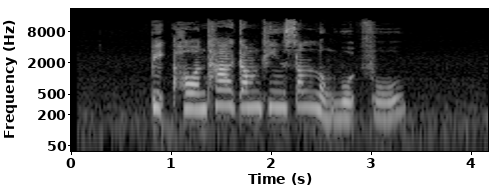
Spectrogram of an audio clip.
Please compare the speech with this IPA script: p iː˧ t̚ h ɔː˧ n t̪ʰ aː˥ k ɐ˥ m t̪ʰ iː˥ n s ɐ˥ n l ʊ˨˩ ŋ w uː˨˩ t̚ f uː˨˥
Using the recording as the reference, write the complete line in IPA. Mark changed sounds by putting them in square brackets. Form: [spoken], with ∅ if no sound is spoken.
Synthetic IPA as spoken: p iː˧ t̚ h ɔː˧ n t̪ʰ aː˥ k ɐ˥ m t̪ʰ iː˥ n s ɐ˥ n l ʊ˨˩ ŋ w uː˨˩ t̚ f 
